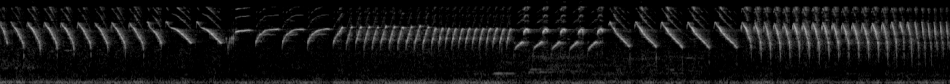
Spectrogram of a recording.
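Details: Belgian canary song used to tempt other canaries to sing: long varied phrases of quick descending sweeps, clipped upslurred notes, a steady buzzy roll, then fast steep swoops and a closing rapid high trill.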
